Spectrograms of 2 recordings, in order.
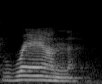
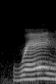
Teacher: they often substitute an alveolar nasal where there should be a velar nasal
